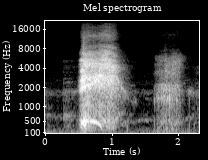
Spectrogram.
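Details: Hay fever sneezes while studying in a café: one loud, explosive sneeze, then a softer follow-up burst, over a low room hum.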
